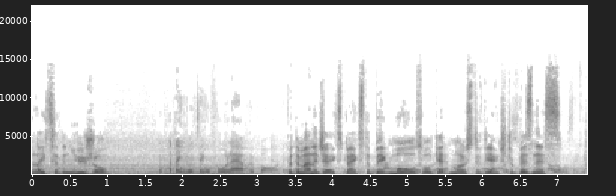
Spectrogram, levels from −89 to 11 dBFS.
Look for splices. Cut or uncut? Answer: cut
